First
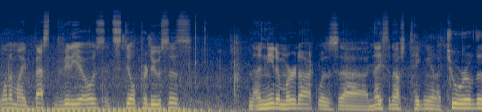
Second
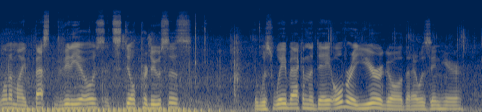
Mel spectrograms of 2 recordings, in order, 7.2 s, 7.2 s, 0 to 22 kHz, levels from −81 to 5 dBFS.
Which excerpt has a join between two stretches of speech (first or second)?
first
